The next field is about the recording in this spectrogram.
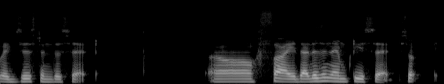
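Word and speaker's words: φ: of rational numbers, and this is called phi, pronounced as phi, which is the empty set.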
